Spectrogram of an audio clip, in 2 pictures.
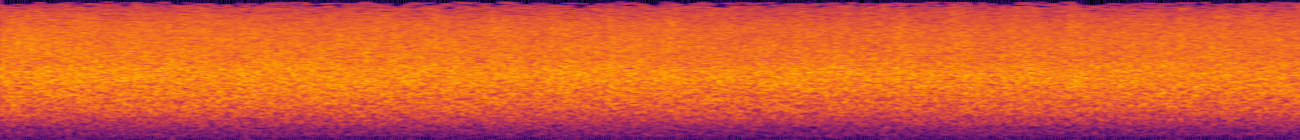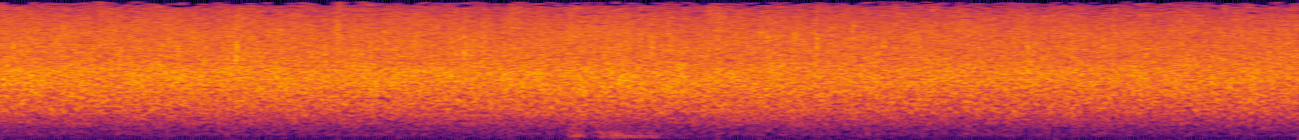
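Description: A large audience applauding, long and steady, after the end of a speech passage.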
